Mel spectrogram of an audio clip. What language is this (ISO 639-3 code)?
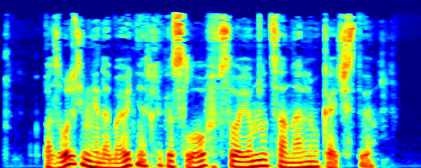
rus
